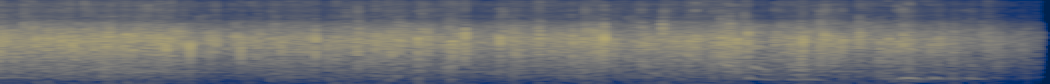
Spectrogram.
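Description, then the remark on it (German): Sustained audience applause welcoming Verena Bentele, president of the VdK social association in Germany: a dense, steady wash of clapping at fairly even loudness for several seconds, with faint murmuring voices mixed underneath. “Bitte begrüßen Sie mit einem medaillenverdächtigen und integrativen Applaus Verena, Verena Bentele.”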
